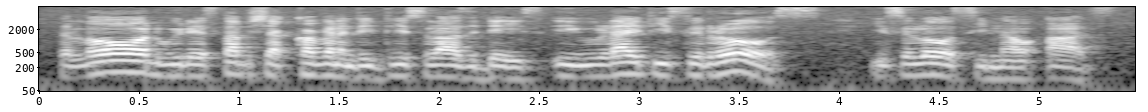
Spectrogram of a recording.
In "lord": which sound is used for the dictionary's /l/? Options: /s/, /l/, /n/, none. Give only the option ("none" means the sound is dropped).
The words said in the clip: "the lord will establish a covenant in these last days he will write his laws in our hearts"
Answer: /l/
